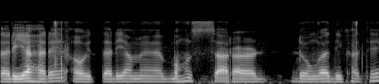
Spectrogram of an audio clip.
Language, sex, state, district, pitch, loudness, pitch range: Chhattisgarhi, male, Chhattisgarh, Rajnandgaon, 130 Hz, -22 LUFS, 125-135 Hz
